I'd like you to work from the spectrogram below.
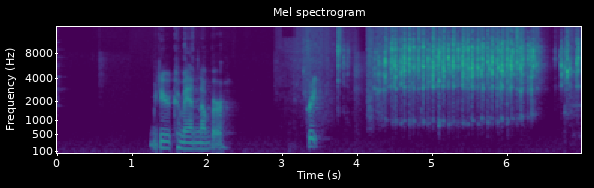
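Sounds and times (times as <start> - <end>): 
speech: 1.3 - 2.4, 3.3 - 3.6
challenge dice rattling in a cupped hand for a tabletop game: 4.2 - 6.9.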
